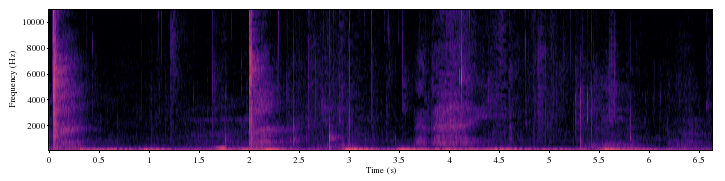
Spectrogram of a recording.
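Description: A young woman whispers softly, very close to a microphone.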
